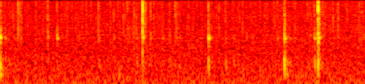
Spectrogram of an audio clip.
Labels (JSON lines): {"label": "ambient", "recorder": "HydroMoth"}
